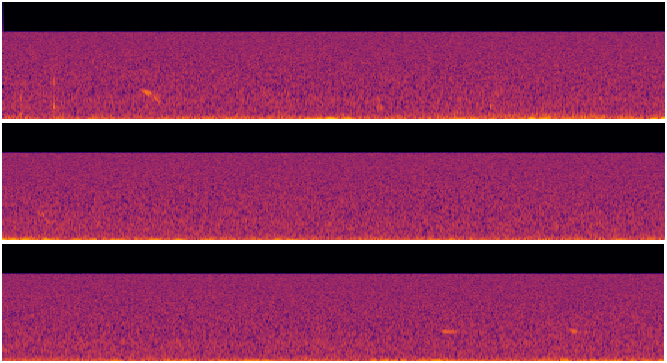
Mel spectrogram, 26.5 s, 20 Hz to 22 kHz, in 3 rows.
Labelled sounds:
1.8	2.1	humpback whale, 0.80 to 1.1 kHz
23.5	23.8	humpback whale, 0.96 to 1.1 kHz

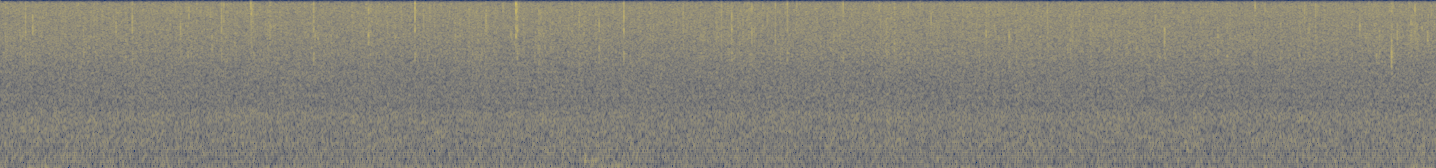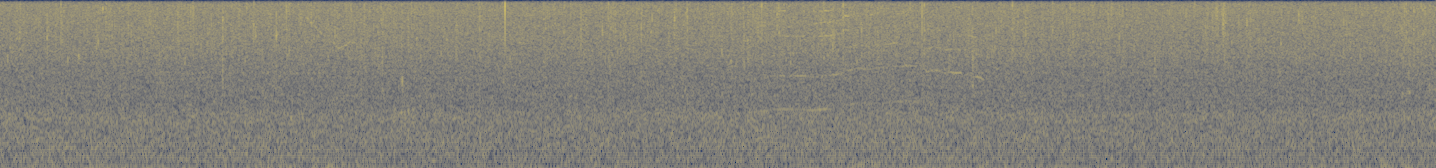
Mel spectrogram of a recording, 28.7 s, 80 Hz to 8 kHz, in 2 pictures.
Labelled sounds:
23.3	23.6	killer whale, northern resident, A clan, AB subclan, 2.6 to 2.8 kHz

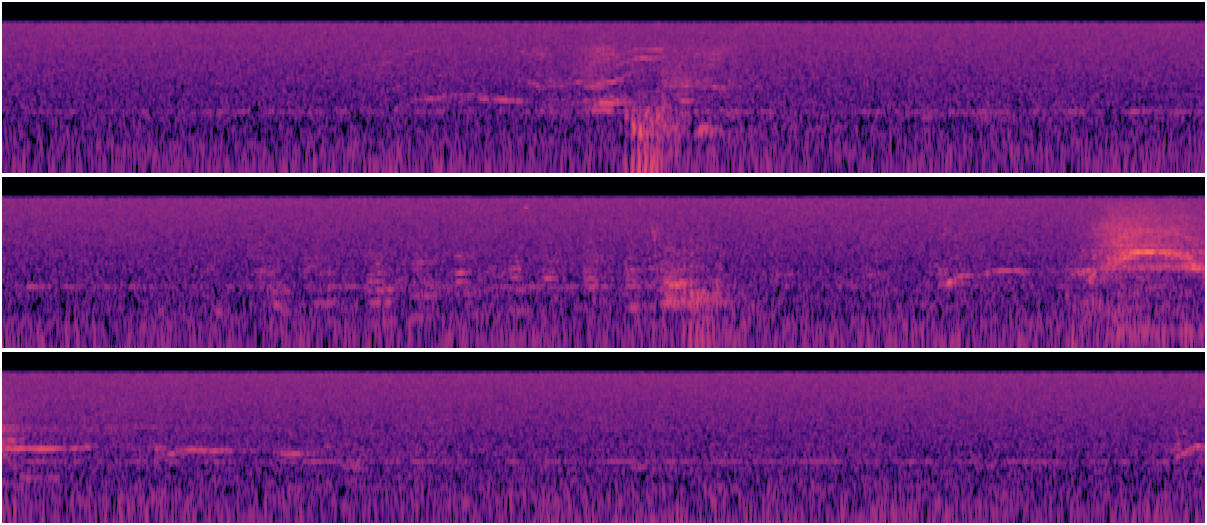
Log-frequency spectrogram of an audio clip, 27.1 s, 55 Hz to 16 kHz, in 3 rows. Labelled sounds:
4.3	5.0	humpback whale, 0.86 to 3.5 kHz
17.3	18.1	humpback whale, 0.80 to 2.8 kHz

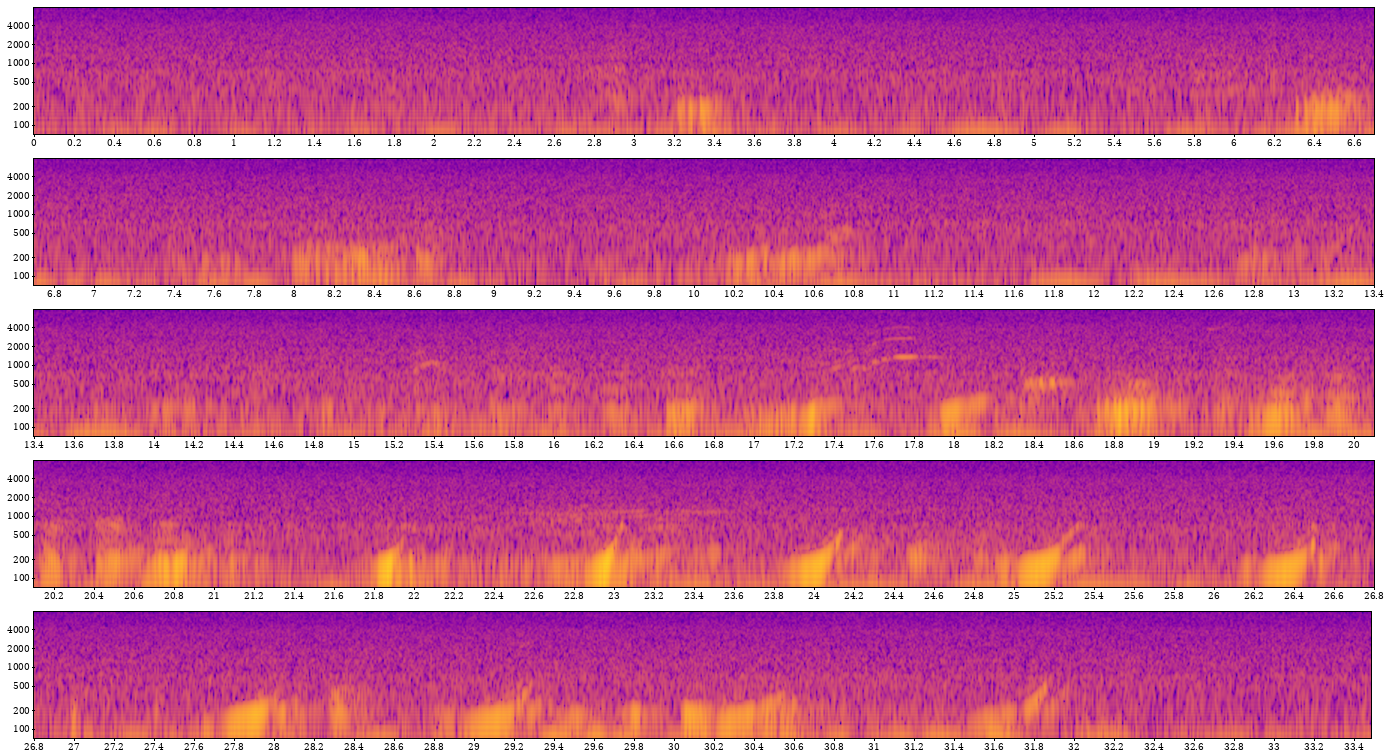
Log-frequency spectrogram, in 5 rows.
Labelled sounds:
17.6	17.9	humpback whale, 1.1 to 1.4 kHz
22.4	23.6	humpback whale, 0.99 to 1.2 kHz

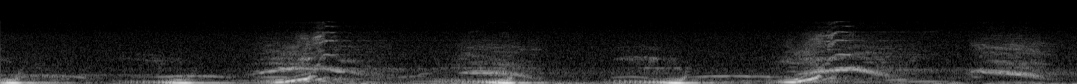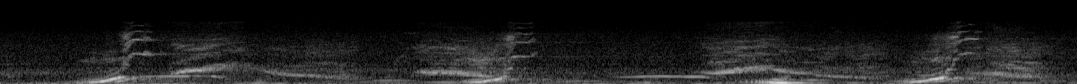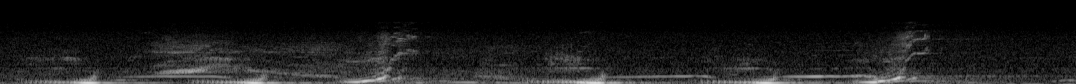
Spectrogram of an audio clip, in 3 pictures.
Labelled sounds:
2.8	3.6	humpback whale, 0.80 to 4.6 kHz
5.2	5.5	humpback whale, 1.8 to 2.0 kHz
6.1	6.6	humpback whale, 1.0 to 1.4 kHz
7.8	8.8	humpback whale, 0.80 to 4.7 kHz
9.7	10.2	humpback whale, 0.86 to 2.5 kHz
11.8	13.3	humpback whale, 0.80 to 4.9 kHz
15.0	16.2	humpback whale, 0.96 to 3.4 kHz
16.8	19.6	humpback whale, 0.80 to 7.3 kHz
20.0	22.4	humpback whale, 0.80 to 3.4 kHz
23.0	23.9	humpback whale, 0.80 to 1.9 kHz
24.9	25.8	humpback whale, 1.0 to 4.0 kHz
27.0	27.4	humpback whale, 0.93 to 1.5 kHz
30.6	31.0	humpback whale, 1.1 to 6.6 kHz

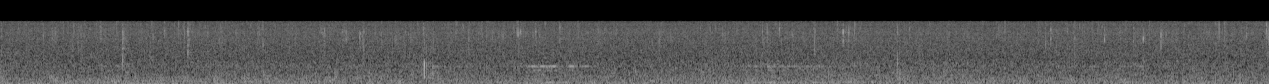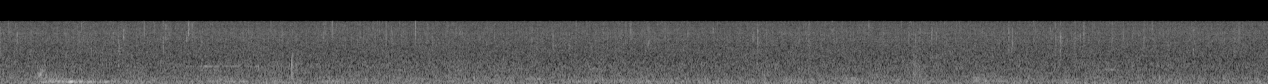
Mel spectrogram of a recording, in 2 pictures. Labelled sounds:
5.3	5.6	noise likely from the mooring, 0.78 to 0.91 kHz

